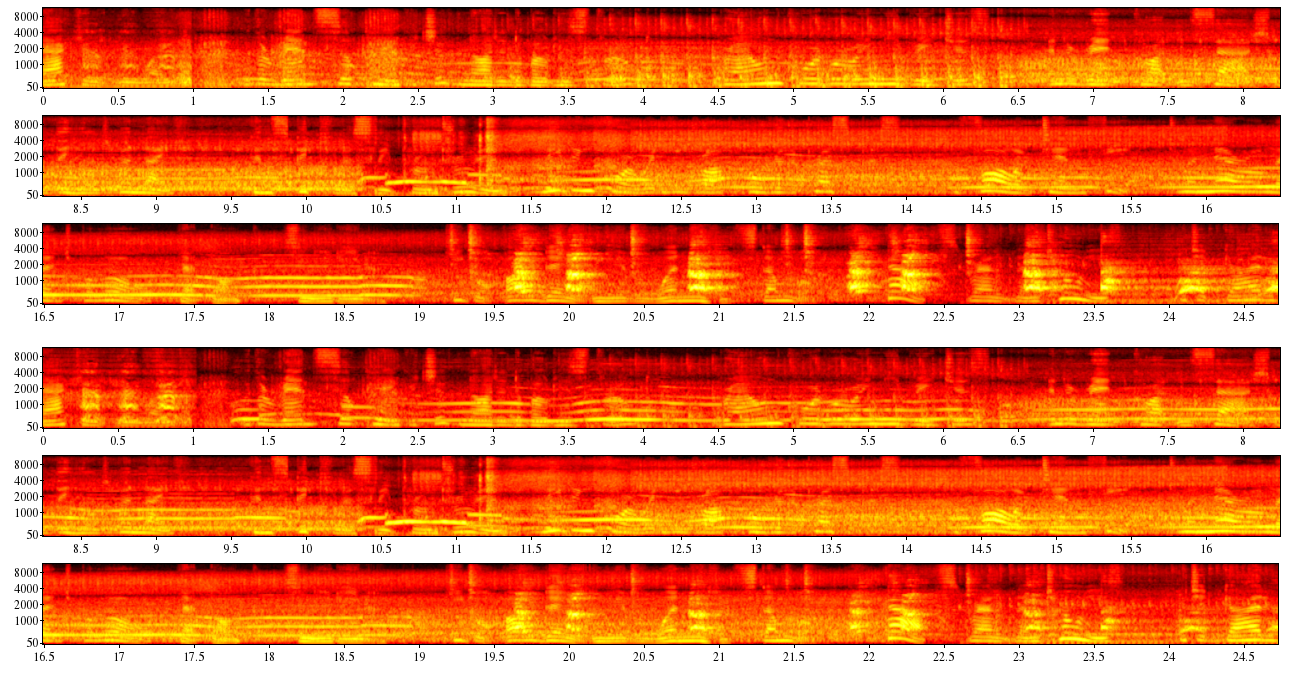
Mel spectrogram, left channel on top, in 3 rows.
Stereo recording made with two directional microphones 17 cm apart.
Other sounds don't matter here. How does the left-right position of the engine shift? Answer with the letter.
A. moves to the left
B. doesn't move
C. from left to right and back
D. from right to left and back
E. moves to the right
E.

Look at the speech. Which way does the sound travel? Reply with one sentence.
In this clip you hear the speech move from left to right.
